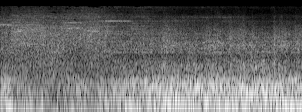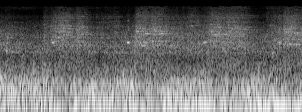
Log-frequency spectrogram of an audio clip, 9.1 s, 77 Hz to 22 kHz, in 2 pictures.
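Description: Loaded freight cars rolling past at close range: steel wheels rumbling and clacking over the rail, with a few brief high wheel squeals. Near the end the low drone of the approaching distributed-power diesel locomotive, a GE ES44AC, begins to grow.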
